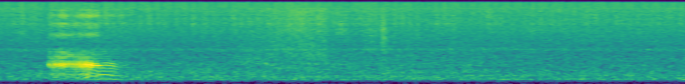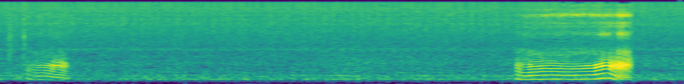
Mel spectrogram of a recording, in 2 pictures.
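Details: Ten-year-old Shih Tzu asleep at night, on one of its regular snoring nights: three short, raspy, nasal snores at uneven gaps, with steady quiet room hiss between them.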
